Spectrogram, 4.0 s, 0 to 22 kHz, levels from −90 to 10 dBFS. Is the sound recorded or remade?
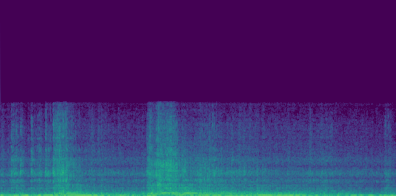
recorded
